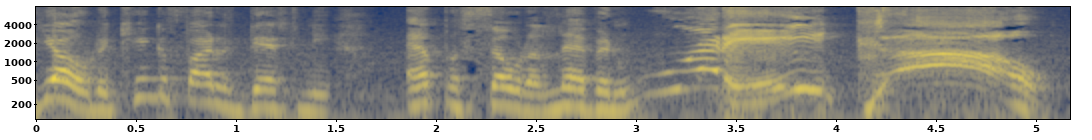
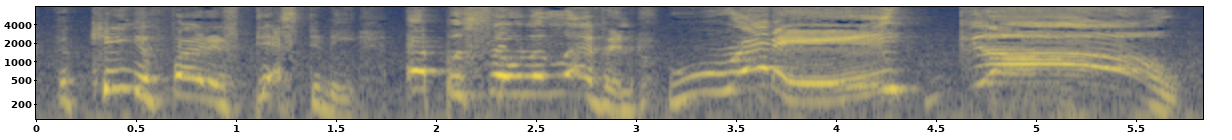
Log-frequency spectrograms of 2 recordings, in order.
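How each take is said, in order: First: Fast hype intro, shouted ready go; second try at the fight call; Gundam announcer voice. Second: Hyped fight announcer, rising to a shouted go; Gundam announcer voice. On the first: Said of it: "I'm trying". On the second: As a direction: call the match start like a tournament announcer. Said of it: "I was trying to give y'all my best Gundam announcer voice". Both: Shown as a demonstration.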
